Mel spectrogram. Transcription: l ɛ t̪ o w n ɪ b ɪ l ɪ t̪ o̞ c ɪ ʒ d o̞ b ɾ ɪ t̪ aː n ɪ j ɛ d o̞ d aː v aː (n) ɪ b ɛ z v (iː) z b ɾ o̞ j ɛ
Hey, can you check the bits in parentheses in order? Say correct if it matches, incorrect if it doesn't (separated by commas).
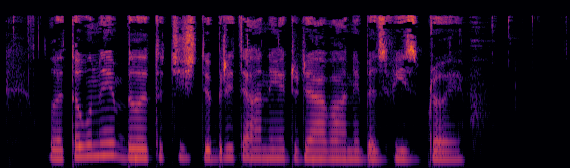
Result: correct, correct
